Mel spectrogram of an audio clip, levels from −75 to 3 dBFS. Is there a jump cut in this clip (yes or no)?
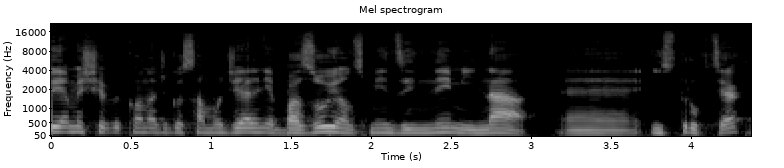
yes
